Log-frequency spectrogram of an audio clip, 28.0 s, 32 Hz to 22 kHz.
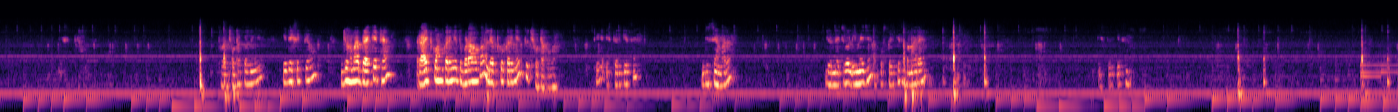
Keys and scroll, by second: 5.5 [, 6.0 [, 9.8-10.7 typing, 19.0 ], 19.2 ], 19.4 ].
